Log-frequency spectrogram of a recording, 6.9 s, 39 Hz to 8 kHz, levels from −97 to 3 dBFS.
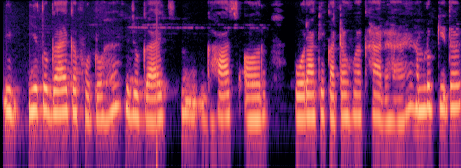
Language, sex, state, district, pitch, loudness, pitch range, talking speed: Hindi, female, Bihar, Sitamarhi, 200 Hz, -18 LUFS, 190-240 Hz, 180 wpm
